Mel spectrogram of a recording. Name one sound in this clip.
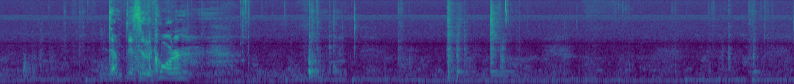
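Metal tongs clink and knock against lumps of charcoal.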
